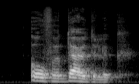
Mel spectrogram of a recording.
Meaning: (adjective) obvious; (adverb) obviously
- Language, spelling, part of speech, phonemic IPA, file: Dutch, overduidelijk, adjective, /ˈovərˌdœydələk/, Nl-overduidelijk.ogg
